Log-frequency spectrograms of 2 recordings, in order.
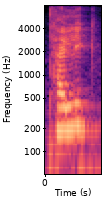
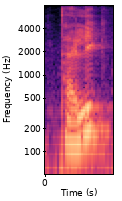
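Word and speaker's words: phthalic: इसको हम बोलते हैं थाइलिक एसिड। P है ना, P साइलेंट है, थाइलिक एसिड, इसको बोलते हैं क्या? थाइलिक एसिड।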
